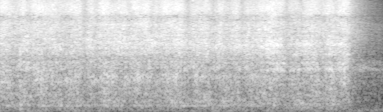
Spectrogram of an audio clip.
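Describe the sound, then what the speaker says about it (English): Close, steady scratchy rubbing of sandpaper across drywall around a hole for a few seconds, then it stops abruptly. "we're just going to be sanding around the hole to make sure we get a good adhesion with the patch"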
